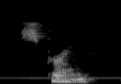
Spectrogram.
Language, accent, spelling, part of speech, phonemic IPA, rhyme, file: English, Southern England, sprain, verb / noun, /spɹeɪn/, -eɪn, LL-Q1860 (eng)-sprain.wav
- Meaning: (verb) To weaken, as a joint, ligament, or muscle, by sudden and excessive exertion, as by wrenching; to overstrain, or stretch injuriously, but without luxation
